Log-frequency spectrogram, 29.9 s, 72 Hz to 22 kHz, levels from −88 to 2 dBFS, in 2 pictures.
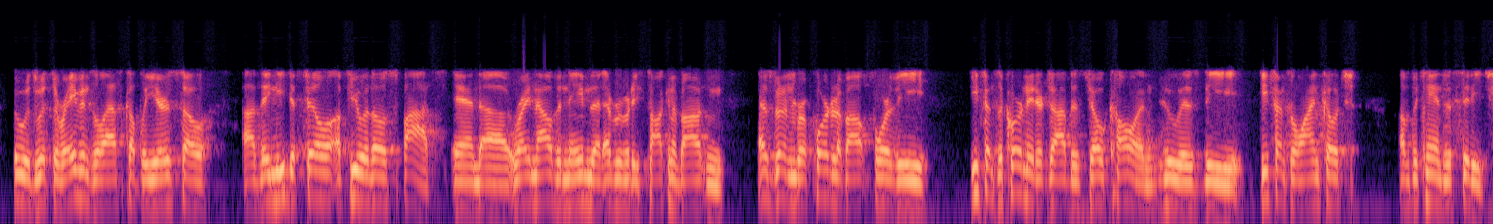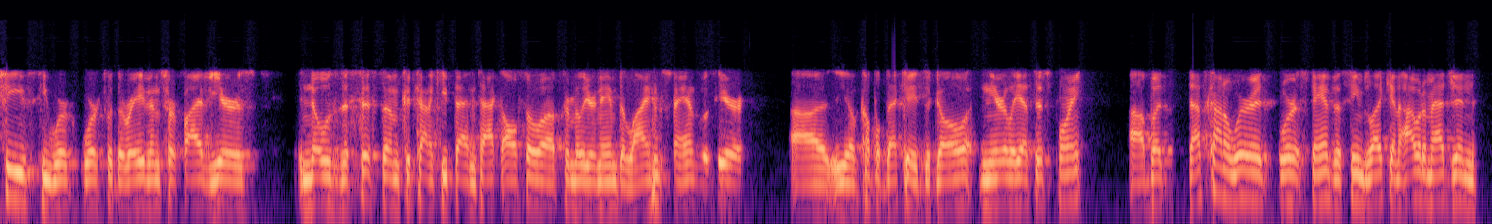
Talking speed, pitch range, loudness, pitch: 225 wpm, 110-125 Hz, -17 LUFS, 115 Hz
